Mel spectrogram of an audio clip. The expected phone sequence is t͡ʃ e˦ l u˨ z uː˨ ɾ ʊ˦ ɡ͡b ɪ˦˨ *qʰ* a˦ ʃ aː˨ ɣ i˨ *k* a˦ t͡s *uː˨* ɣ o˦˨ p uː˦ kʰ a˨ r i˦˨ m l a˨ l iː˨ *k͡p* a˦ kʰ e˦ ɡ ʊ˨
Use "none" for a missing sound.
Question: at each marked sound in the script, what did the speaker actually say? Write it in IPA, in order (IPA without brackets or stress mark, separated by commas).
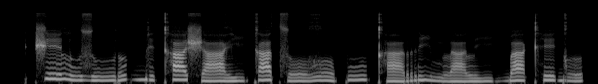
kʰ, k, oː˨, ɡ͡b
